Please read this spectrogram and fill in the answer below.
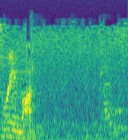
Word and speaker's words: Riemann: It's pronounced Riemann. Riemann. The E says E. Riemann Sums. Okay? So now you know. Riemann. Just like Huebner.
